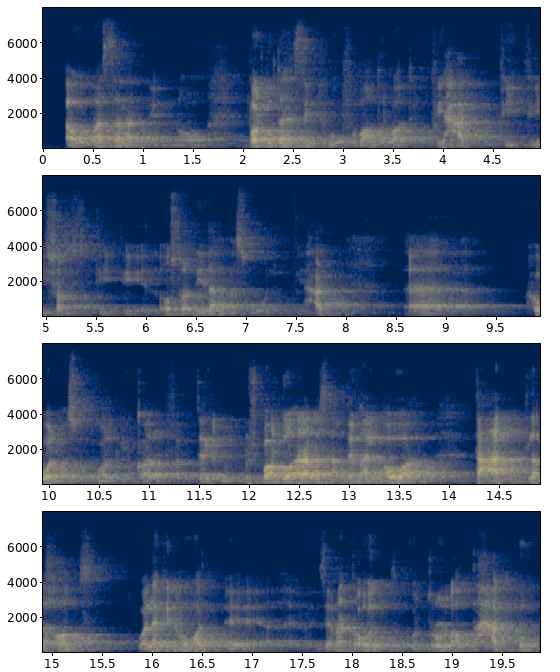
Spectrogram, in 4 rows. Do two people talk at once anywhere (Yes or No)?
No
